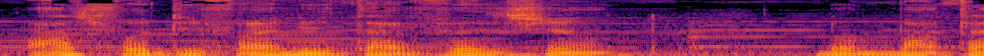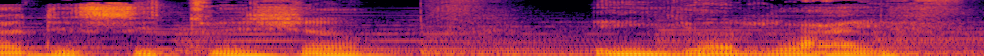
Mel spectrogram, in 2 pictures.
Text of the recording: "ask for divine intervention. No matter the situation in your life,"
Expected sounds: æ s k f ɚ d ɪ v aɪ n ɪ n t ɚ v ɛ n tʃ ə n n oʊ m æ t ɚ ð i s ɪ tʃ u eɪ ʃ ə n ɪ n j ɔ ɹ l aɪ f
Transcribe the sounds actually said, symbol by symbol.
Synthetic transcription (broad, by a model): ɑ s f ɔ d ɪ f aɪ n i n t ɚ v ɛ n ʃ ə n n oʊ m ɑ t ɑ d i s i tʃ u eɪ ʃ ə n ɪ n j ɔ l aɪ f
